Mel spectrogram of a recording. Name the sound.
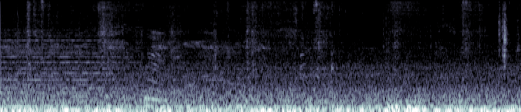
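car interior ambience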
